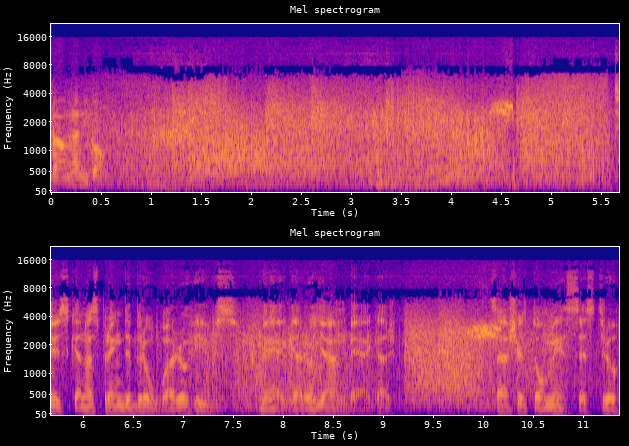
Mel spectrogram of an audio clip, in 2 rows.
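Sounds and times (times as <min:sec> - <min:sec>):
speech: 0:00.2 - 0:01.2, 0:05.7 - 0:09.4, 0:10.0 - 0:11.3
direct gunfire in battle: 0:00.6 - 0:05.7, 0:07.0 - 0:11.3
ricochets whizzing around Swedish observers: 0:00.9 - 0:05.6, 0:09.2 - 0:10.4.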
